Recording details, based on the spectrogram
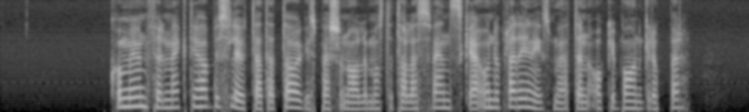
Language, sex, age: Swedish, female, 26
